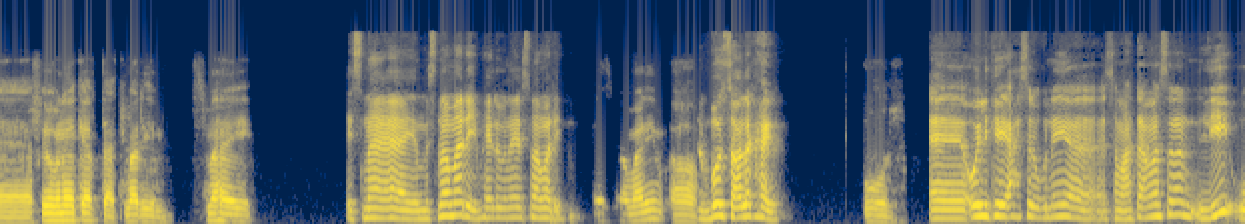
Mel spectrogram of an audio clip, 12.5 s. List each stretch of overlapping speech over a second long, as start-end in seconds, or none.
none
